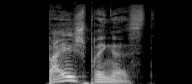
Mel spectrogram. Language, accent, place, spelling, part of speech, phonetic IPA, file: German, Germany, Berlin, beispringest, verb, [ˈbaɪ̯ˌʃpʁɪŋəst], De-beispringest.ogg
- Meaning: second-person singular dependent subjunctive I of beispringen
